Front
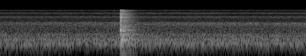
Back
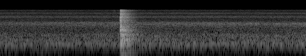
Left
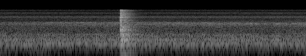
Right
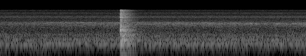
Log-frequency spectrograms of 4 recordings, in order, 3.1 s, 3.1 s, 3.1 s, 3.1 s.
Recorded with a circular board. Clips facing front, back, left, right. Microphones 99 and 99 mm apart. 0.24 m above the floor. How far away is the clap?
About 1.2 m.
